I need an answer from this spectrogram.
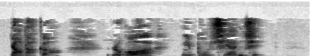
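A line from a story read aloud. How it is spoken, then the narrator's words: Gentle. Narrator (Chinese): 黄素娥温柔的说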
